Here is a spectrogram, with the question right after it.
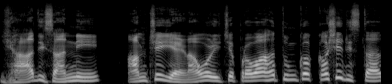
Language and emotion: Goan Konkani, happy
